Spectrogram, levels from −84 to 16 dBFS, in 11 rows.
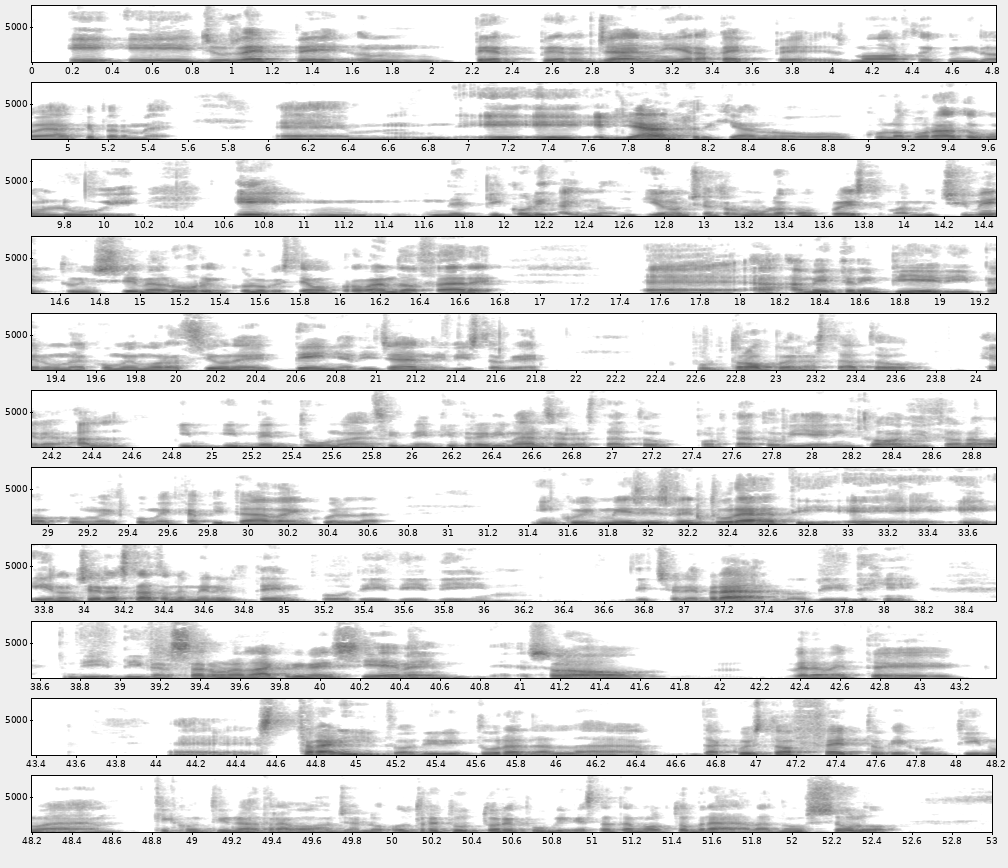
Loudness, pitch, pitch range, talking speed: -32 LUFS, 110 Hz, 100-125 Hz, 155 wpm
